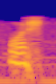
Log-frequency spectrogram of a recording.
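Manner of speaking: "Washed" as one syllable, washt; "Washed" with a clear final t. Shown as a demonstration. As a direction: end "Washed" on sh plus a released t. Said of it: "suena también como una T".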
